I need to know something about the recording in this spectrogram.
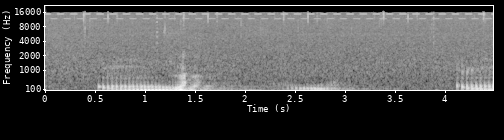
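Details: Humpback whale recorded by a hydrophone at 100 m depth near Folger Passage, producing strange burp-like grunts: a low rumbling grunt near one second, a shorter one around two and a half seconds, and another starting at the end.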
